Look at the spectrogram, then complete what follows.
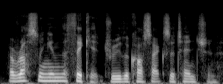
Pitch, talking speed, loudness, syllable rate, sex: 135 Hz, 240 wpm, -18 LUFS, 6.8 syllables/s, male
